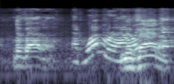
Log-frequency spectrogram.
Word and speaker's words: Nevada: The Donald seemed delighted with his own pronunciation. Nevada. Nobody says it the other way. It has to be Nevada. Actually, Donald, wrong. This is right. Nevada.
